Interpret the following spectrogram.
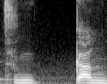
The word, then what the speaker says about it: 중깐: 시 중국 이름을 따서 중간인데 중깐 뭐 발음 이렇게 하게 된 자장에서 깐이 된 거고요 사실 중자는 저 가게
